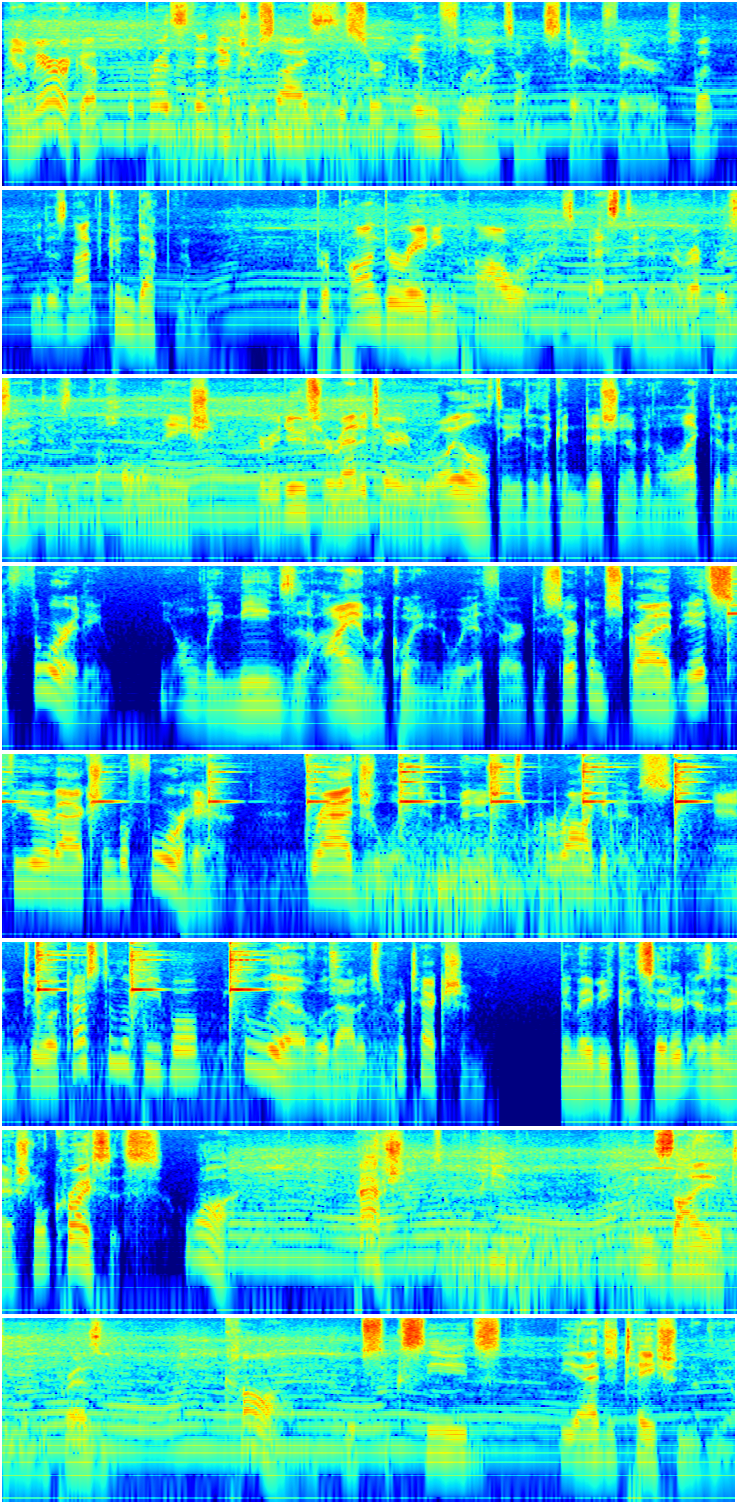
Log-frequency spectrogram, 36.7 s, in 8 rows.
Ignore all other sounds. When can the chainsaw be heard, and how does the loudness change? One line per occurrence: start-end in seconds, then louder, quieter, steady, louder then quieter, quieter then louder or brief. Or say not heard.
0.0-11.9 quieter then louder
28.9-36.6 quieter.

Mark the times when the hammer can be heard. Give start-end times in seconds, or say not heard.
18.2-25.4.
